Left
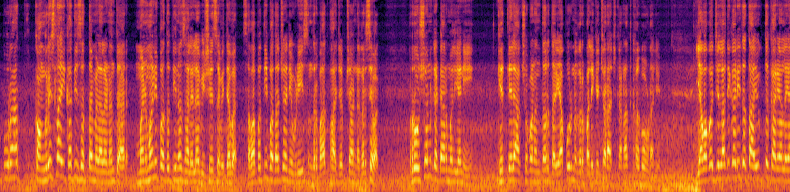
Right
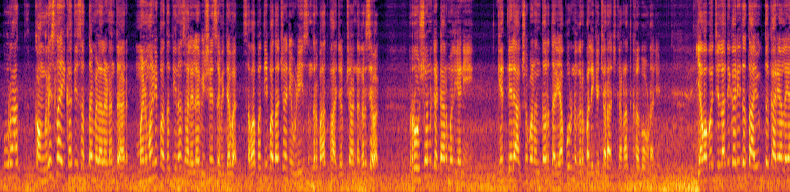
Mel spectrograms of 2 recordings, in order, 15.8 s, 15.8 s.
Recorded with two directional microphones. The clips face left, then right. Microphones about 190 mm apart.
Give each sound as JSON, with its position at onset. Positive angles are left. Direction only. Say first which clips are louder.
{"t": 0.1, "sound": "speech", "louder": "left 4 dB", "side_deg": 25}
